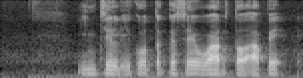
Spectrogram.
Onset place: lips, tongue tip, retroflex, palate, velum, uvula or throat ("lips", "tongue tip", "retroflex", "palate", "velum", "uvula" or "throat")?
throat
